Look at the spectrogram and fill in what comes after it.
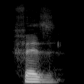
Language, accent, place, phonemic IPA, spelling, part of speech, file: French, France, Lyon, /fɛz/, fez, noun, LL-Q150 (fra)-fez.wav
- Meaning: fez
